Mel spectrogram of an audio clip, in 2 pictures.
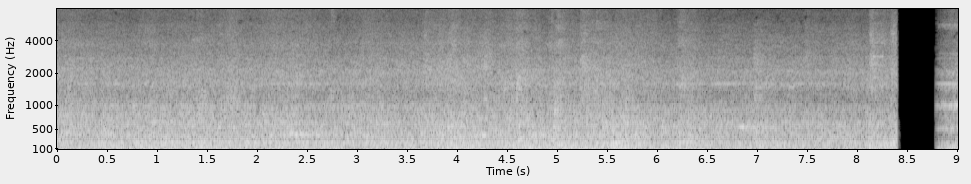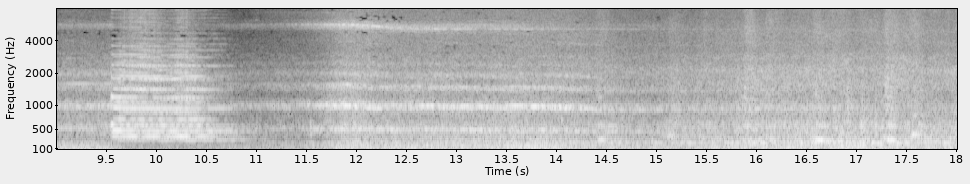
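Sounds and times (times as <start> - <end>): locomotive horn blasts: 8.8 - 14.8.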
